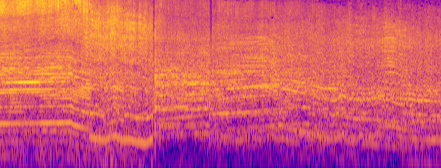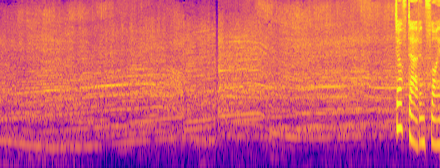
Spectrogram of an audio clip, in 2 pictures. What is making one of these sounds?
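A racing car engine roars, its pitch rising and falling as it speeds up and slows down.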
